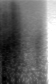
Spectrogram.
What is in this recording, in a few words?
Snow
